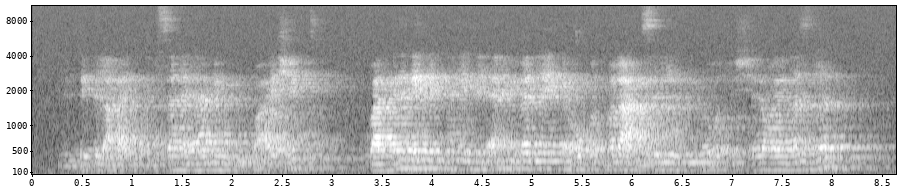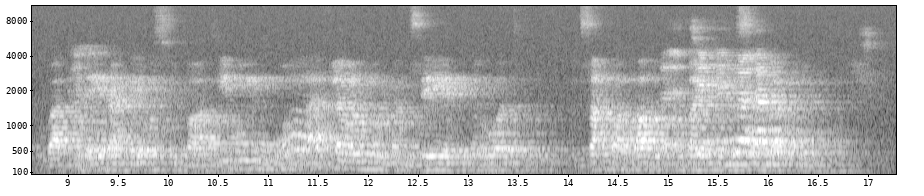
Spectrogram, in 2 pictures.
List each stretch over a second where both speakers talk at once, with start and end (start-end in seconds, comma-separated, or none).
14.7-16.2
